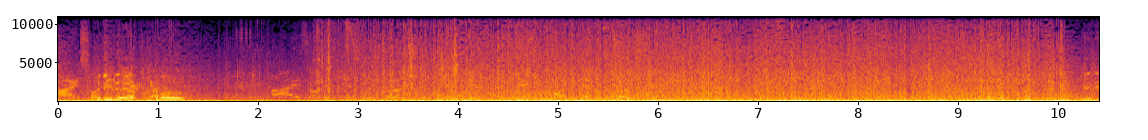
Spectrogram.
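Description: Explosions boom nearby.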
